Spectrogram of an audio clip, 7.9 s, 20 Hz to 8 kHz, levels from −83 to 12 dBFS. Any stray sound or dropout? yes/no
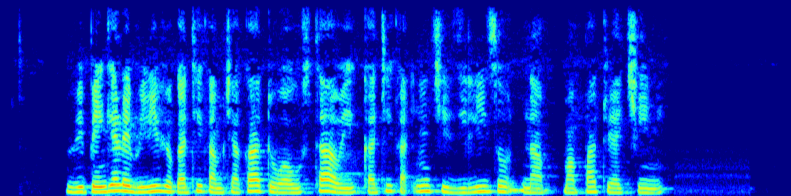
no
